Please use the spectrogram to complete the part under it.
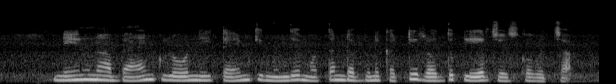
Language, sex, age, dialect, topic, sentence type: Telugu, female, 18-24, Utterandhra, banking, question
